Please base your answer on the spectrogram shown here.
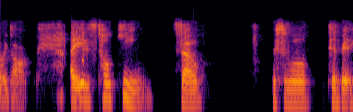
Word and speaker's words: Tolkien: it all my life wrong it is not Tolkien how I pronounced it because I'm a southerner and that's how we talk it is Tolkien so just a little tidbit hint there in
